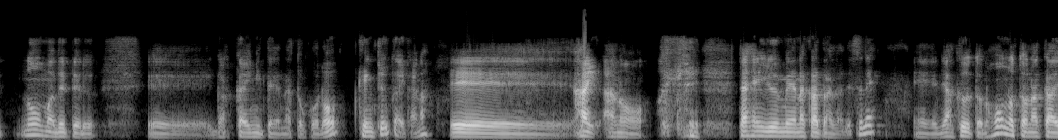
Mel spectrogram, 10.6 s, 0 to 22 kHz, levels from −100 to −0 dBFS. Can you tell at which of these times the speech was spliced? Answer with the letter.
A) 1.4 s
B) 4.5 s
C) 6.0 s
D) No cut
B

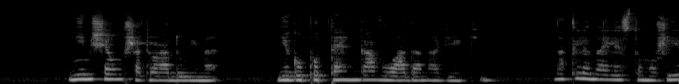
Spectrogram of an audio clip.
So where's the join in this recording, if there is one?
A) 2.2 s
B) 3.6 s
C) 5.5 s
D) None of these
C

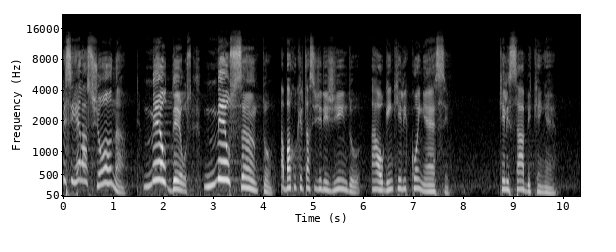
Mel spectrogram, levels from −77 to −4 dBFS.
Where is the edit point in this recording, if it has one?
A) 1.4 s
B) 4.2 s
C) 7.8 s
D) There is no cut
B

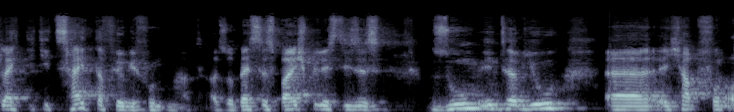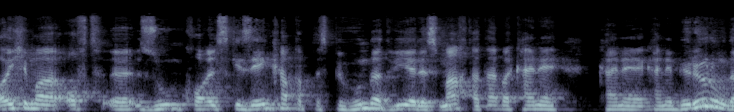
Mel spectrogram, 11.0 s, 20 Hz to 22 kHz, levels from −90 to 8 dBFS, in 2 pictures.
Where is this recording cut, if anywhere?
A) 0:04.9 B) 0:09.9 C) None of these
C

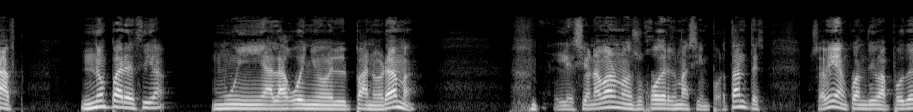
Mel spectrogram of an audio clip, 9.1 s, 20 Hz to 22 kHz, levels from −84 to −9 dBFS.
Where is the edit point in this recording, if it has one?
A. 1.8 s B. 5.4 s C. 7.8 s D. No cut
B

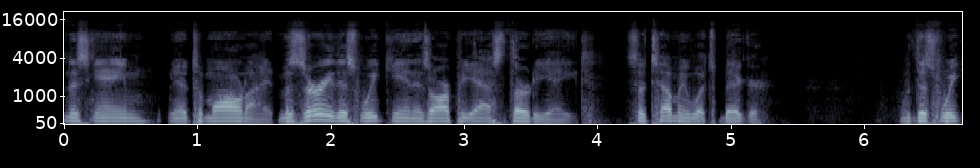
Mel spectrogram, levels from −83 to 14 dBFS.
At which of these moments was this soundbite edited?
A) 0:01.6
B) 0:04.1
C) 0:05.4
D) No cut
A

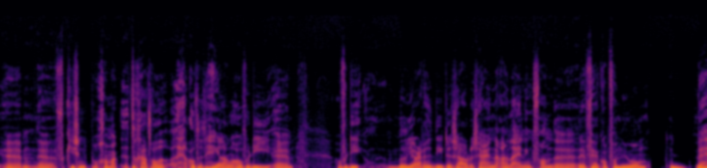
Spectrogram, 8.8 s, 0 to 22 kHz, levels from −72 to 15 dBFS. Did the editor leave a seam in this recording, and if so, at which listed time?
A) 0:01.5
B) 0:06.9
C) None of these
A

